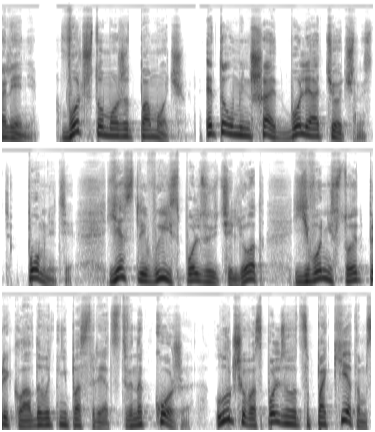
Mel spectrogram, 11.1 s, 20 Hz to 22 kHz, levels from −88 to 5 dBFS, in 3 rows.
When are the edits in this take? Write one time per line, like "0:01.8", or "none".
0:01.9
